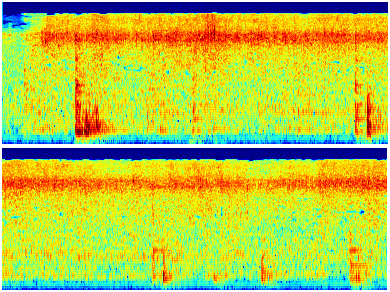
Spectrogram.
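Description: Sliced onions and tomatoes sizzling as they fry in oil in a pot, with a steady high hiss. A wooden spatula knocks and scrapes against the pot a few times as they are stirred.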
